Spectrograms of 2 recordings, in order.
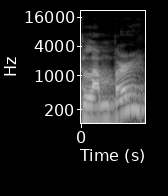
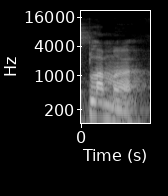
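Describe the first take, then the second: First: The b sound is pronounced. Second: The b sound is silent. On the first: The speaker calls it wrong. "We say that plumber" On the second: The speaker calls it right. "it is plumber. B is silent"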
